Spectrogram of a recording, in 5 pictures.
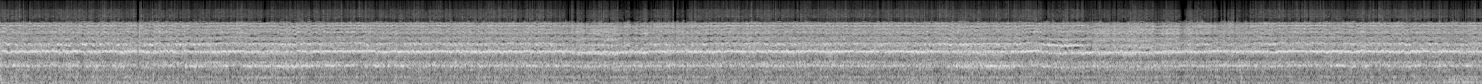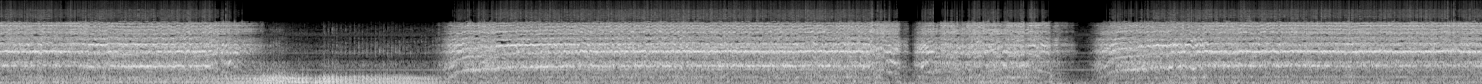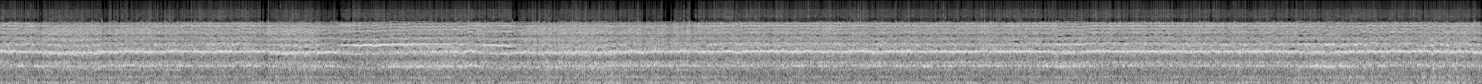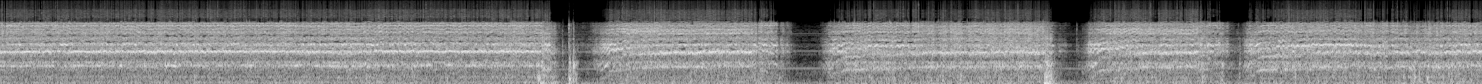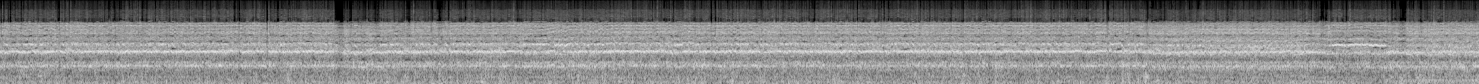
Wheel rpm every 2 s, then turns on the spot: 230, 220, 240, 230, 230, 220, 230, 230, 130, 30, 200, 200, 140, 180, 230, 230, 220, 210, 230, 230, 230, 220, 230, 230, 230, 160, 120, 160, 150, 210, 230, 230, 230, 230, 230, 220, 210.
none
